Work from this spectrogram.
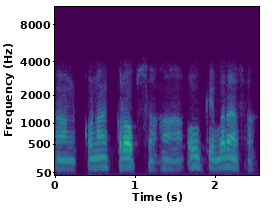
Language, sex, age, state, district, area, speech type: Goan Konkani, male, 45-60, Goa, Canacona, rural, conversation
